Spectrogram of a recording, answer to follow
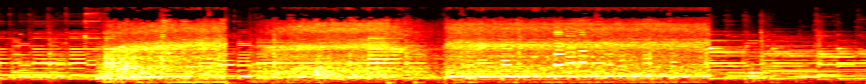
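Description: Countertop blender running as it purées chopped red vegetables, starting about a second in and stopping about a second before the end; its motor pitch rises as it gets up to speed, with a brief break about two seconds in. Acoustic guitar background music plays throughout.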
